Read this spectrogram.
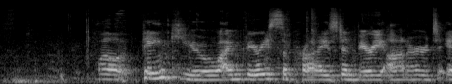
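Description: An elderly woman speaks into a microphone over loudspeakers in an echoing room.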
